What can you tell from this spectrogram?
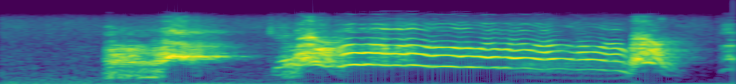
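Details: Puppy, a female, reacting to a noise in the backyard from the back door: one sharp yap, then a long wavering howl-like whine held over a second, ending in a short bark.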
